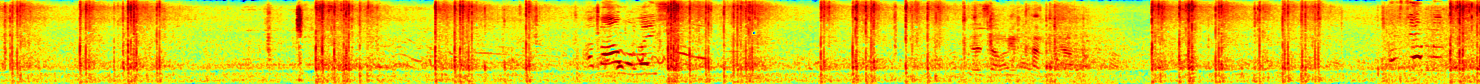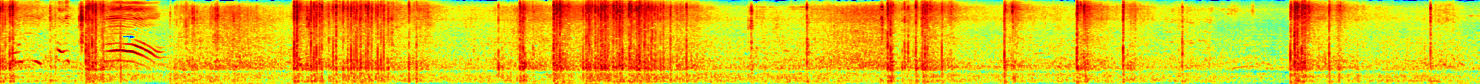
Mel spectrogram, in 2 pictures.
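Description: Fireworks boom and crackle in rapid bursts outdoors.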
